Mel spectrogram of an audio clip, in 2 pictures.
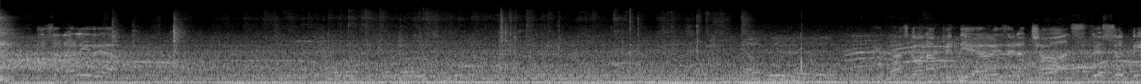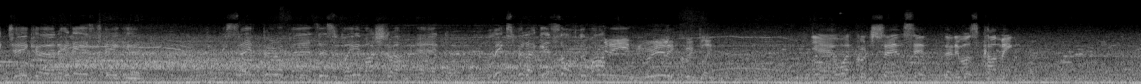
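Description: Cricket stadium crowd noise, a steady din of many voices with scattered shouts and indistinct talk, over a constant low hum.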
